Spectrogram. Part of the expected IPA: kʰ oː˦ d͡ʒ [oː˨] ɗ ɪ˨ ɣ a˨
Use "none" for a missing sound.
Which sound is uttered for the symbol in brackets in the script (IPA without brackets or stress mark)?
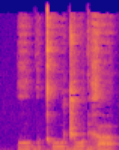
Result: oː˦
